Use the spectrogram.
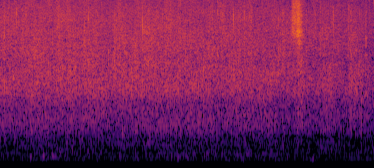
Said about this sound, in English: Can we give this family a round of applause?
